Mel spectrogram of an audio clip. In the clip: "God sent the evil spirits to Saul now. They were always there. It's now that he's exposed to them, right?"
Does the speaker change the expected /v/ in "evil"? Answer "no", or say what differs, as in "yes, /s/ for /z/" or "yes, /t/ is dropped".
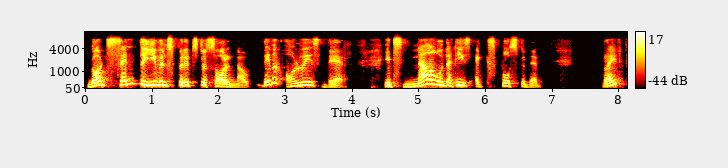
no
